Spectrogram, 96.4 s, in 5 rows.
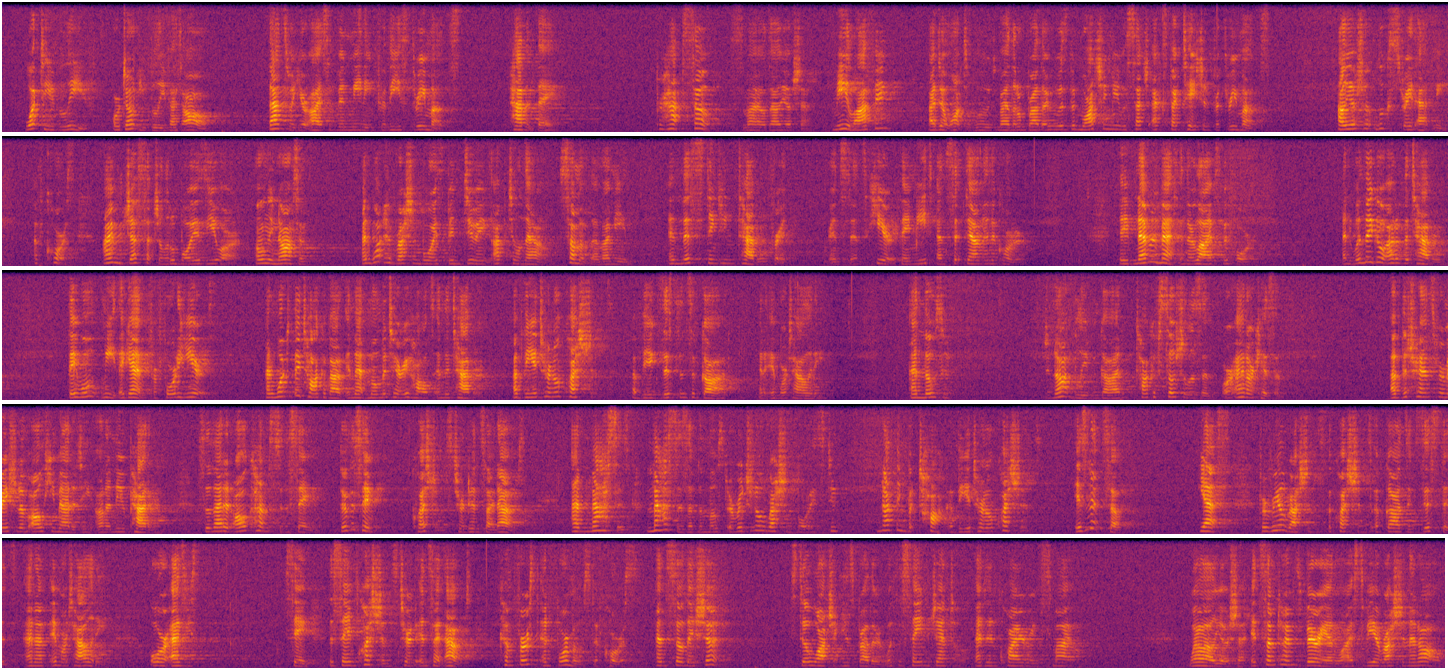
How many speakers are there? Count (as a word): one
